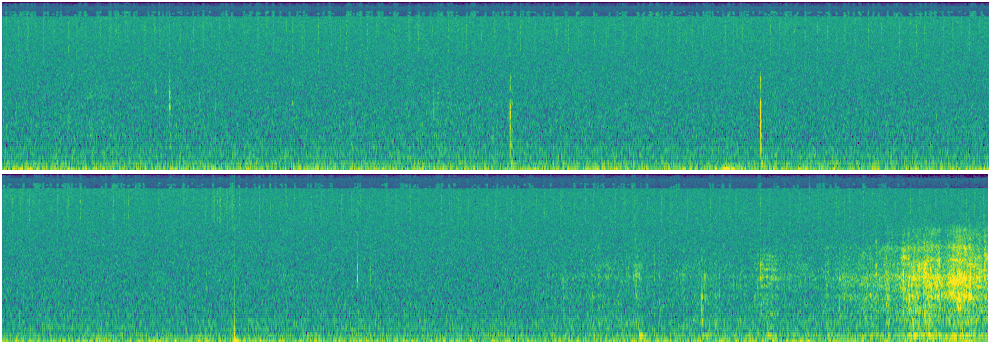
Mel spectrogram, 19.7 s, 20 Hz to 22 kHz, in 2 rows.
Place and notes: Back garden Rectory St, Halesworth, UK - Jacquemontii birch tree in gentle wind; contact mic recording
Spring was extremely late this year, but finally the leaves are out on this Himalayan Birch (Betula utilis) and are fluttering in the light breeze. The sound in the branches as picked-up by a piezo contact mic.
England, United Kingdom, 28 May 2021, ~17:00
